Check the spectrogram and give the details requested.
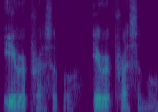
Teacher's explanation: there's a little bit of emphasis on the I at the beginning, irrepressible, and perhaps that E there, I guess.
